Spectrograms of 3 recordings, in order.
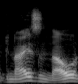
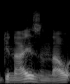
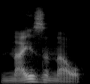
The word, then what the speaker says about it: Gneisenau: should therefore be pronounced Nizenau. Even in debates with Germans, this theory is sometimes stubbornly maintained. Apart from a few H letters, there are actually no silent consonants in the German language, as for example in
